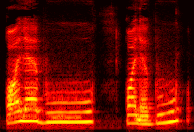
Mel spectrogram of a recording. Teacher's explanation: یہاں پہ اخفا غنہ ہوگا, اور قاف کیونکہ موٹا حرف ہے تو غنہ بھی جو ہے موٹا ہوگا.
